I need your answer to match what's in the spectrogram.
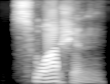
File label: "suasion", American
